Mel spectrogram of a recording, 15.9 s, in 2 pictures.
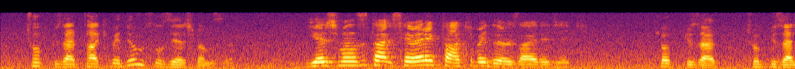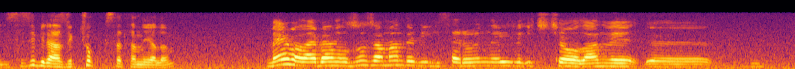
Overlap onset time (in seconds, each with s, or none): none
